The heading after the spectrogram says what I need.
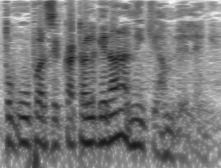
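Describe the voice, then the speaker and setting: A man's voice: a little high, lively intonation, fairly quick, creaky, muffled recording, a little hiss or hum. A man voicing a playful young god who loves stealing and coaxes a friend along in a comic sermon story. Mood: teasing.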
